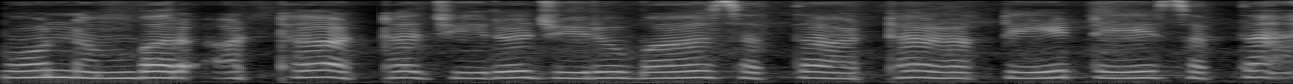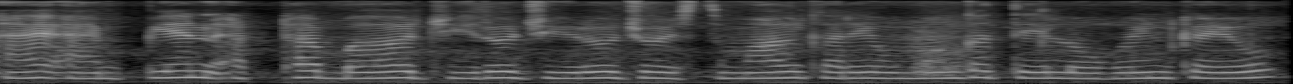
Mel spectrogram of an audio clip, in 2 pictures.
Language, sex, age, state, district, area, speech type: Sindhi, female, 18-30, Rajasthan, Ajmer, urban, read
